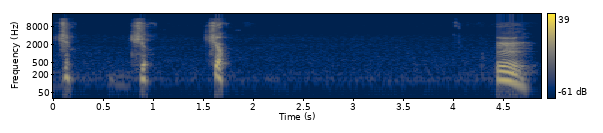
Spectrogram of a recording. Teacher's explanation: the way you form your mouth is starting with a D, but you end up with a soft G, a D that becomes J, J, J.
